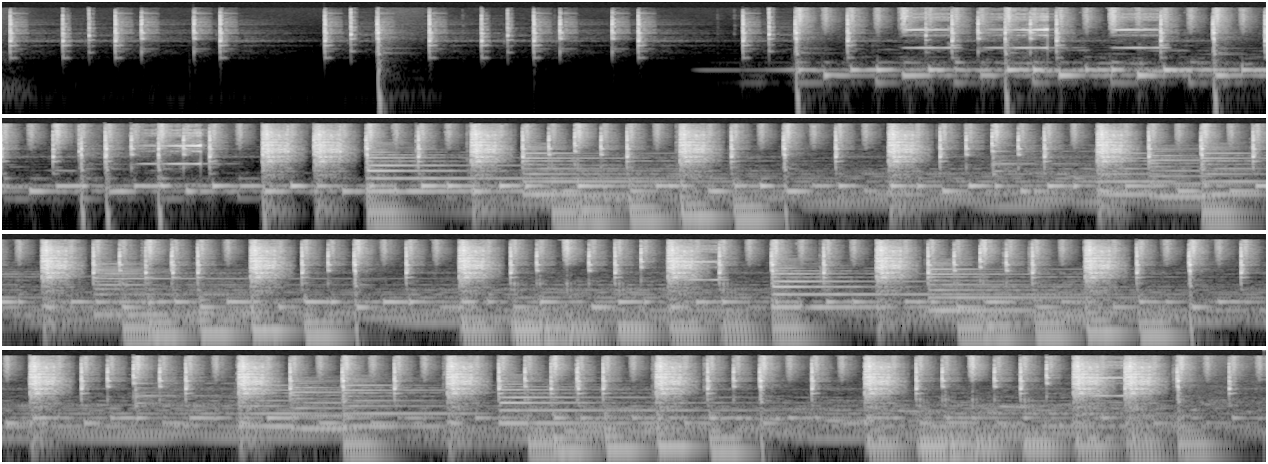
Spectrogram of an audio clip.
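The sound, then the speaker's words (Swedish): A few sparse clicks, then a full music track, played as a music break, kicks in at steady volume, with sustained melodic tones over a driving, rhythmic bass beat that carries on to the end. “Men vi behöver en musikpaus.”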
